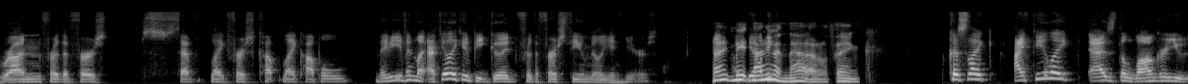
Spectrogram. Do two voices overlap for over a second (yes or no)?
no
